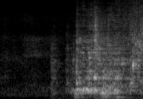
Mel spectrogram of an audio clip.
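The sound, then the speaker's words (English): A toilet flushes with a sudden loud rush of water that starts after a quiet moment and keeps churning steadily, with no voices. “Insert sound of toilet flushing now.”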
